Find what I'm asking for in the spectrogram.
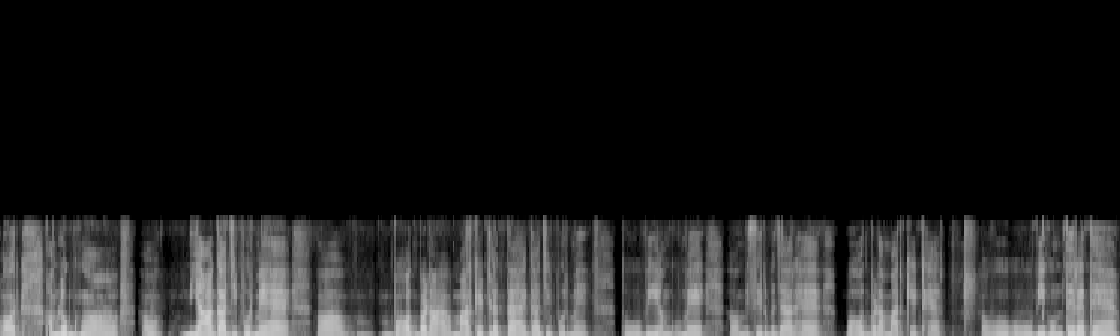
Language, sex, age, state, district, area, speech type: Hindi, female, 18-30, Uttar Pradesh, Ghazipur, urban, spontaneous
